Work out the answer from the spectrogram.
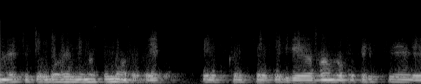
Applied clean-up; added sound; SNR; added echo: neural separator model SepFormer DNS4.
